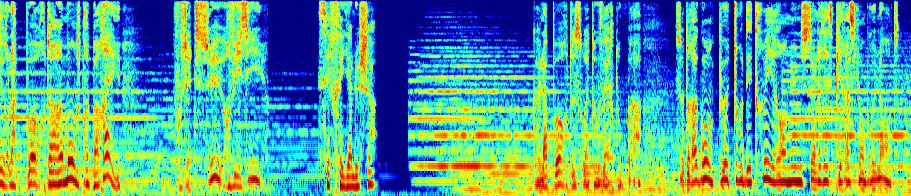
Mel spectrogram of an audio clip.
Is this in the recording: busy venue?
no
